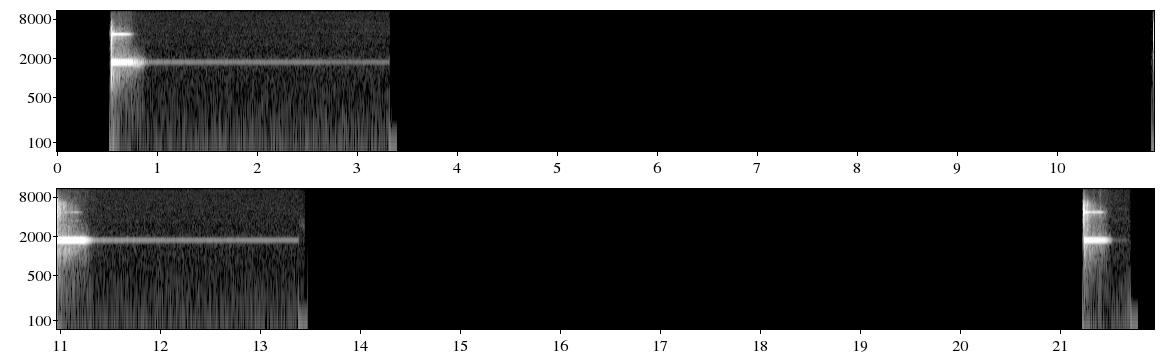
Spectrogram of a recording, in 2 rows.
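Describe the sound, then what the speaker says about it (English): A meditation bell is struck three times, each a clear, bright ding ringing briefly, spaced about ten seconds apart in near-total silence. "I'm going to ring the bell 3 times to start"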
